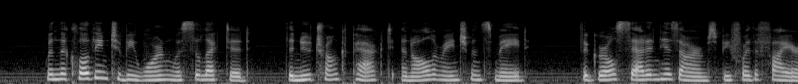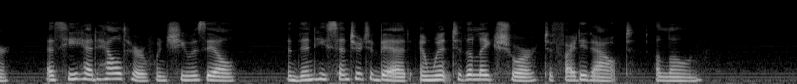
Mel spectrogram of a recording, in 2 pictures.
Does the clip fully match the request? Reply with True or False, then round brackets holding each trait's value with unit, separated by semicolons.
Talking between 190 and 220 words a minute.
True (195 wpm)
